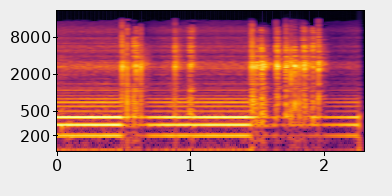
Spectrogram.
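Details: Astor radio, cleaned up, powered by a wall wart: steady low hard-edged buzz under crackling bursts, hum from DC ripple; filter caps needed.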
